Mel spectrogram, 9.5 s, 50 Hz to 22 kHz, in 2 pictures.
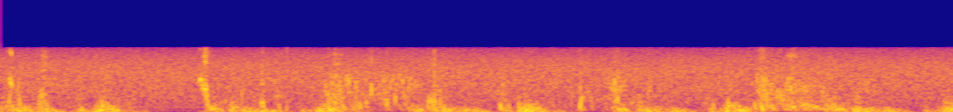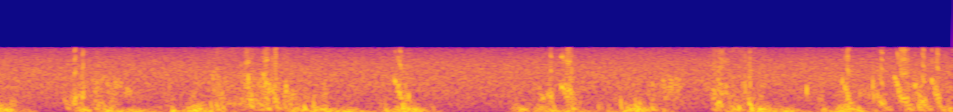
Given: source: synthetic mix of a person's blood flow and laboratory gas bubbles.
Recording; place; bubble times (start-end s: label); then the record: Doppler ultrasound of blood flow; precordium
0.03-0.09 s: bubbles
0.17-0.28 s: bubbles
0.47-0.56 s: bubbles
0.98-1.11 s: bubbles
1.28-1.44 s: bubbles
1.59-2.24 s: bubbles
2.46-2.64 s: bubbles
2.79-3.22 s: bubbles
3.53-3.69 s: bubbles
3.75-4.32 s: bubbles
4.71-4.78 s: bubbles
4.80-4.88 s: bubbles
5.07-5.43 s: bubbles
5.79-6.43 s: bubbles
6.71-6.87 s: bubbles
7.45-7.67 s: bubbles
7.74-7.79 s: bubbles
7.83-8.20 s: bubbles
8.29-8.65 s: bubbles
8.77-8.85 s: bubbles
8.95-9.53 s: bubbles
From the record:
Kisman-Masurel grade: 243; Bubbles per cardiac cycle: several, 3 to 8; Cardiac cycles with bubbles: 100%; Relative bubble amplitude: loud (0.450 to 0.775); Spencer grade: 3 (all of the cardiac periods contain showers or single bubble signals, but not dominating or overriding the cardiac motion signals); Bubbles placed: anywhere in the cardiac cycle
